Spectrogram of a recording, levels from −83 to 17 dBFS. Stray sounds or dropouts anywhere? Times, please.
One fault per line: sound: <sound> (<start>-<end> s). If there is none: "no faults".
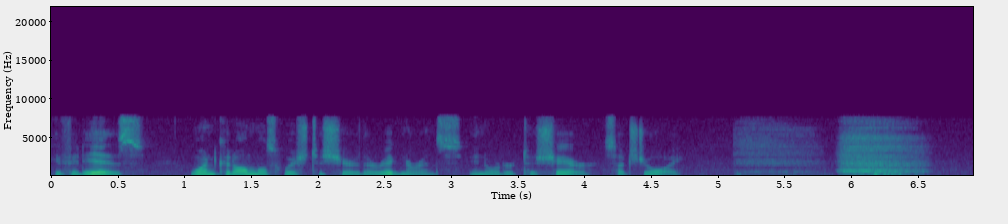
sound: sigh (5.1-6.7 s)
